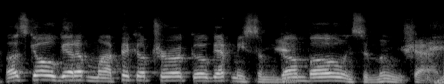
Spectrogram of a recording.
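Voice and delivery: high, loud, slow hammed-up Southern drawl; southern accent. Showing off the Southern accent to a friend, hammed up. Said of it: "I love that accent, like, the southern one".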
